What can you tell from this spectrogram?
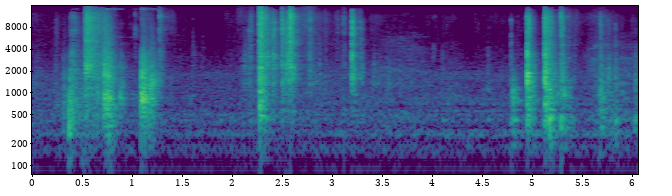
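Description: Sheet-metal side panel of a PC tower being handled and fitted onto the case: scattered metallic clanks and scrapes, a cluster in the first second or so, a couple more around two to three seconds in, and a quick run of clicks near the end as it goes into place.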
